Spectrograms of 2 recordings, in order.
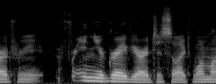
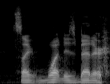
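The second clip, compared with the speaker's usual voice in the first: normal talking voice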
